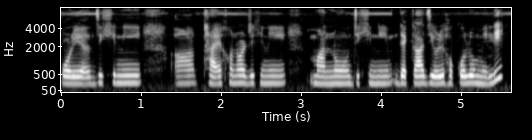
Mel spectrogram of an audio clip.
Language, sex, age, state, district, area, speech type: Assamese, female, 18-30, Assam, Dibrugarh, rural, spontaneous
